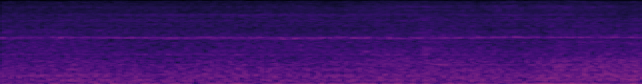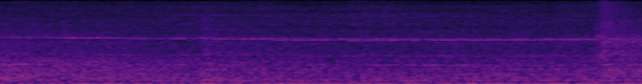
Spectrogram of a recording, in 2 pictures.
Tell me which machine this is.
fan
